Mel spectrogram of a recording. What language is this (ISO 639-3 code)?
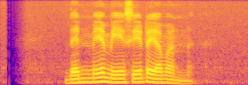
sin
